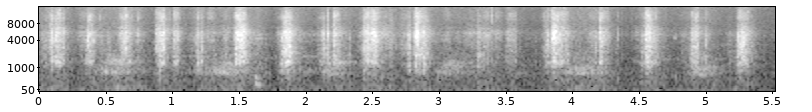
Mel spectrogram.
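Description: A spoon stirring glue in a bowl, scraping in quick repeated strokes, about three a second.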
